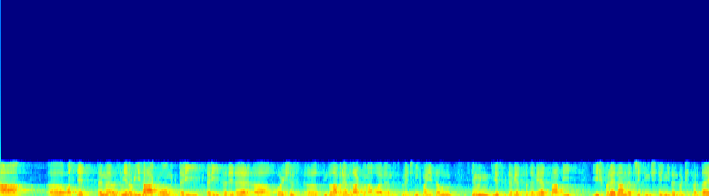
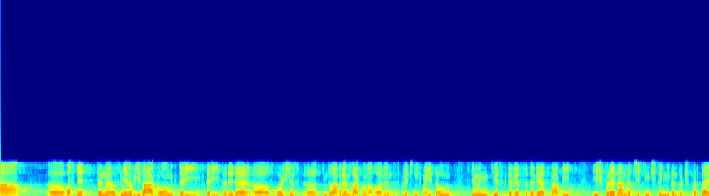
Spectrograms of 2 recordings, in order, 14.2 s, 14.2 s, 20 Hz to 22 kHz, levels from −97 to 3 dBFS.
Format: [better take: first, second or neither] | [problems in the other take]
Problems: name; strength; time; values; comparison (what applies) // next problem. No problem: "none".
second | room echo; dies away in 0.8 s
